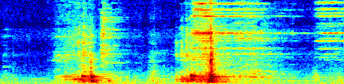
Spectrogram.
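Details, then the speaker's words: Steering rack knocked to simulate rough roads: two dull, hollow clicks about half a second apart from a worn plastic rack mount bushing letting the rack shift. "ketika sini dipukul Oh seperti itu Nah disini terdengar suara klik"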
